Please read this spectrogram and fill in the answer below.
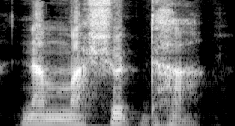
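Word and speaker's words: Namaḥ Śuddha: Thì khi đó đó chúng ta phải phát âm cái visarga này giống như chữ này luôn, giống như chữ S palatal này luôn, thì chúng ta đọc là Namashuddha, Namashuddha.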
